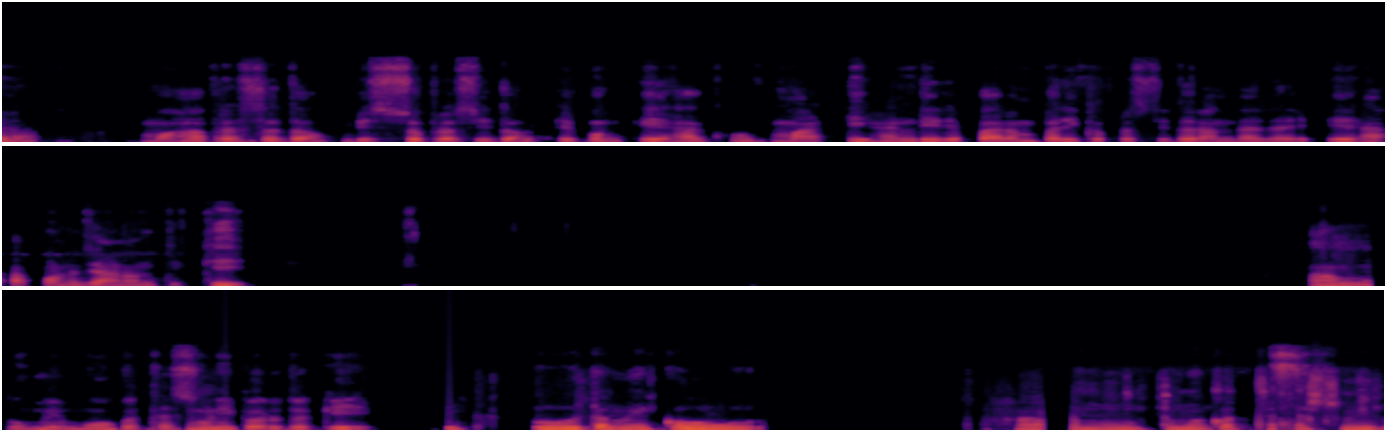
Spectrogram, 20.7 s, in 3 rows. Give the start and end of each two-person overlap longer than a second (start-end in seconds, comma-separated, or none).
13.8-15.6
